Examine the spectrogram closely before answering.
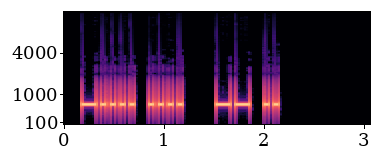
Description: Morse code, heard as a keyed tone, about 25 wpm, 700 Hz. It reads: 6H MI
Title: Winter Field Day Exchanges Encore 25wpm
